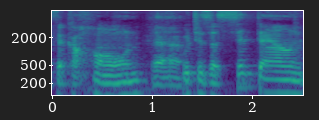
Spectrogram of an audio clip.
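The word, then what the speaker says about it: cajón: I'm glad you said it right too cuz kahon is the drum and is something totally different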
